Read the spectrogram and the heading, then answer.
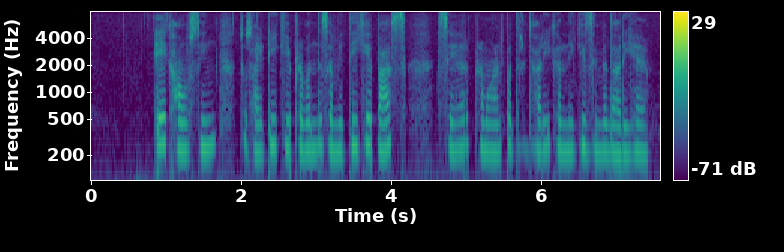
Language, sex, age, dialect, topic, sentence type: Hindi, female, 51-55, Garhwali, banking, statement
